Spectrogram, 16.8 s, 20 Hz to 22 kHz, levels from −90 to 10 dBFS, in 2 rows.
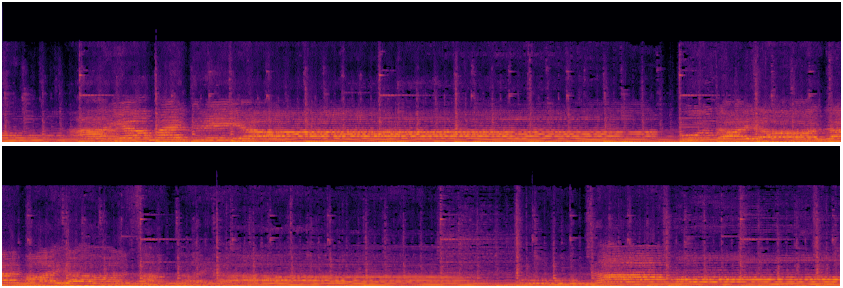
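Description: Hard clipping runs through the whole clip. The signal reaches a stage about 4 dB hotter than it can pass. The peaks are sliced flat at the ceiling. Only a small fraction of samples go over, well under one percent. So the damage sits on the loudest moments. Those flat tops add harmonics high in the spectrum. Each peak carries a brief crackle or rasp, which comes and goes with the loudest parts of the sound.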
